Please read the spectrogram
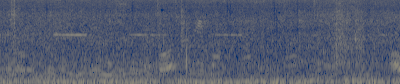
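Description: Steady wind rumble buffeting the microphone, with faint voices in the distance, too far off to make out words.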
